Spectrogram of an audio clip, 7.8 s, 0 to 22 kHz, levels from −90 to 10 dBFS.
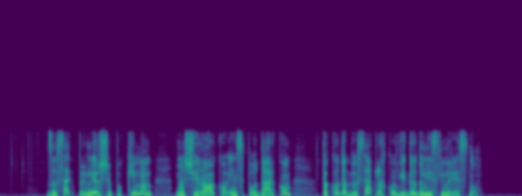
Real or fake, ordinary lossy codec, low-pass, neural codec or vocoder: fake; Opus, 64 kbps; 7.2 kHz; codec, 44.1 kHz, 2.6 kbps, SNAC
